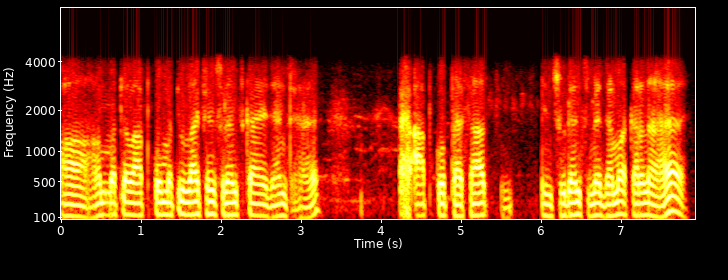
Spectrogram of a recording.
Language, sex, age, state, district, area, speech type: Hindi, male, 60+, Bihar, Muzaffarpur, rural, conversation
